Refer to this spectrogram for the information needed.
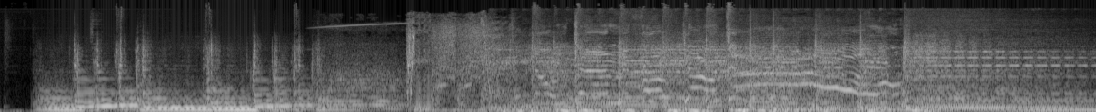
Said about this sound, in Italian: Ma intanto ci ascoltiamo il nuovo singolo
